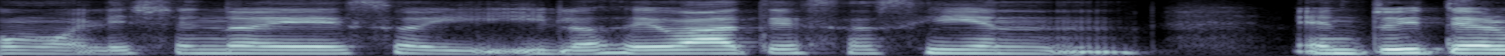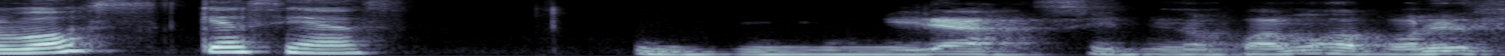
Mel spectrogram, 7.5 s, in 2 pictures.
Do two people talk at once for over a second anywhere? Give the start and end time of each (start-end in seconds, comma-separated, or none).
none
